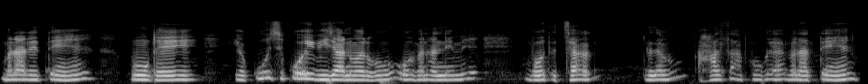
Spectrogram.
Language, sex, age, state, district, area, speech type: Hindi, female, 45-60, Uttar Pradesh, Hardoi, rural, spontaneous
